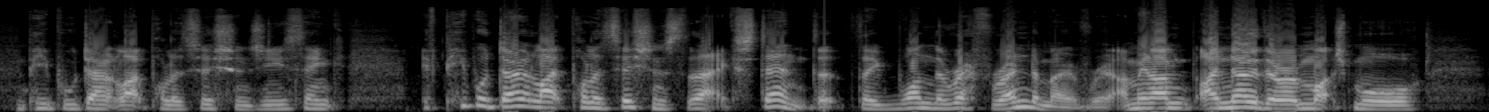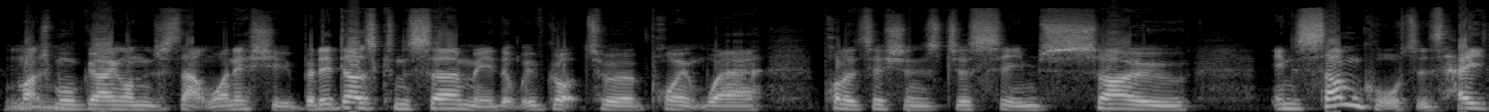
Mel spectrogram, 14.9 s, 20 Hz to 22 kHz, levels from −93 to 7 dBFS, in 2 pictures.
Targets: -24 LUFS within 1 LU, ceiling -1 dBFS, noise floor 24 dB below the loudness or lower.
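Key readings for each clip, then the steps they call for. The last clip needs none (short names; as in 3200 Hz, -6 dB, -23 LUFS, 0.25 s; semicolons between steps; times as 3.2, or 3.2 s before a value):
clipped 0.5%; flat tops at -19.0 dBFS; dropouts 2; longest dropout 2.2 ms; loudness -31.0 LUFS; peak -19.0 dBFS; loudness target -24.0 LUFS
-> clip repair -19 dBFS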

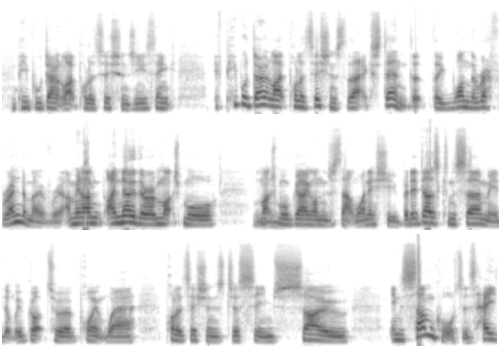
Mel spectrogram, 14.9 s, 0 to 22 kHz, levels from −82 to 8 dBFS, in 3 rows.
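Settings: clipped 0.0%; dropouts 2; longest dropout 2.2 ms
-> interpolate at 4.13/12, 2.2 ms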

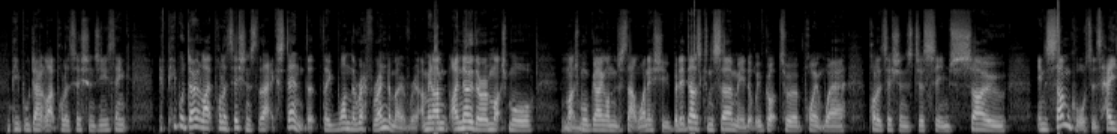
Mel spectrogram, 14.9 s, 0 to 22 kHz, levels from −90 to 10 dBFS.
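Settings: dropouts 0; loudness -30.5 LUFS; peak -10.0 dBFS; loudness target -24.0 LUFS
-> gain +6.5 dB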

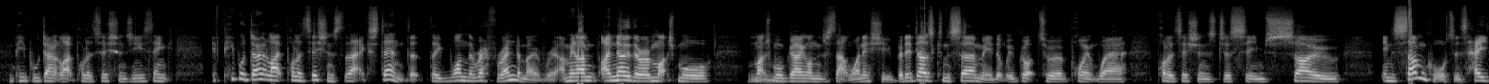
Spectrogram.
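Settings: loudness -24.0 LUFS; peak -3.5 dBFS; noise floor -56 dBFS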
